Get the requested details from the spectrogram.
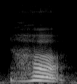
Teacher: یہ جو ہا ہے یہ اقصی الحلق سے نکلتی ہے، بھاری ہا ہے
